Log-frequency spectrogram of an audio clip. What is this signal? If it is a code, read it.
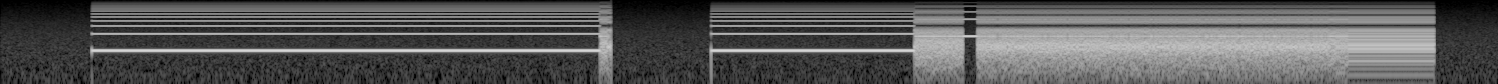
ZX Spectrum tape loading, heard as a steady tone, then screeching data.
